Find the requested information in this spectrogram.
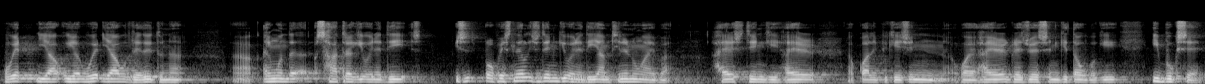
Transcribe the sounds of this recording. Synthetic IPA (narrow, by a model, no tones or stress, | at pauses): wet̚jajwet̚jawd̪ɾedojtunɐ | ɐjŋondɐsatɾɐɡiojnɐdi | pɾopʰesɐnelistudentɡiojnɐdijamtʰinɐnuŋajbɐ | hajɐɾistudentɡiɦajɐɾkwalipʰikesɐnhjɦajɐɾɡɾed͡ʒuesɐnɡitɐwbɐɡiː | buk̚se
